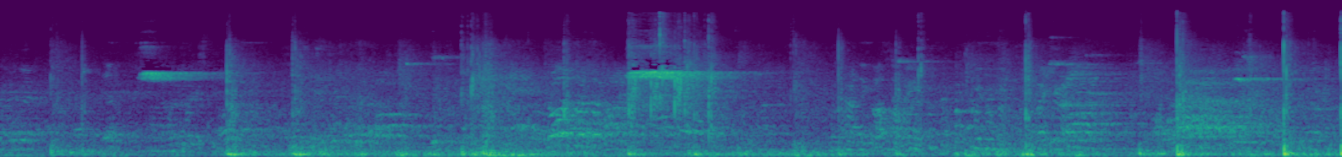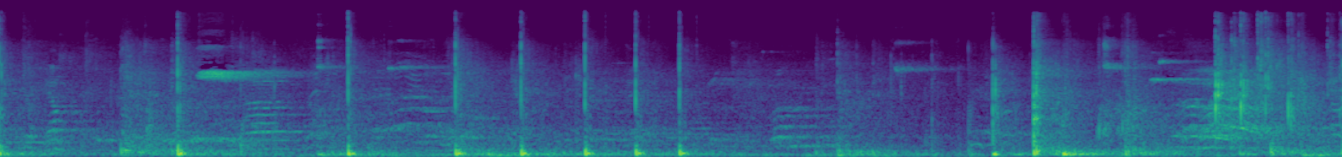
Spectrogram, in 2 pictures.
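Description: A volleyball thumps off players' hands and arms, echoing in a large hall.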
